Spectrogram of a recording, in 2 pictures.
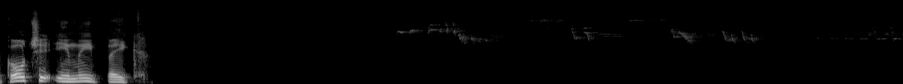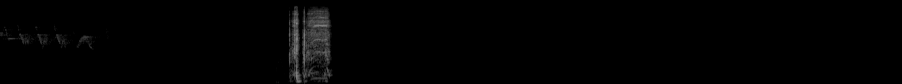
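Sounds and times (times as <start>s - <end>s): songbird chirping and trilling: 3.6s - 10.7s.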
